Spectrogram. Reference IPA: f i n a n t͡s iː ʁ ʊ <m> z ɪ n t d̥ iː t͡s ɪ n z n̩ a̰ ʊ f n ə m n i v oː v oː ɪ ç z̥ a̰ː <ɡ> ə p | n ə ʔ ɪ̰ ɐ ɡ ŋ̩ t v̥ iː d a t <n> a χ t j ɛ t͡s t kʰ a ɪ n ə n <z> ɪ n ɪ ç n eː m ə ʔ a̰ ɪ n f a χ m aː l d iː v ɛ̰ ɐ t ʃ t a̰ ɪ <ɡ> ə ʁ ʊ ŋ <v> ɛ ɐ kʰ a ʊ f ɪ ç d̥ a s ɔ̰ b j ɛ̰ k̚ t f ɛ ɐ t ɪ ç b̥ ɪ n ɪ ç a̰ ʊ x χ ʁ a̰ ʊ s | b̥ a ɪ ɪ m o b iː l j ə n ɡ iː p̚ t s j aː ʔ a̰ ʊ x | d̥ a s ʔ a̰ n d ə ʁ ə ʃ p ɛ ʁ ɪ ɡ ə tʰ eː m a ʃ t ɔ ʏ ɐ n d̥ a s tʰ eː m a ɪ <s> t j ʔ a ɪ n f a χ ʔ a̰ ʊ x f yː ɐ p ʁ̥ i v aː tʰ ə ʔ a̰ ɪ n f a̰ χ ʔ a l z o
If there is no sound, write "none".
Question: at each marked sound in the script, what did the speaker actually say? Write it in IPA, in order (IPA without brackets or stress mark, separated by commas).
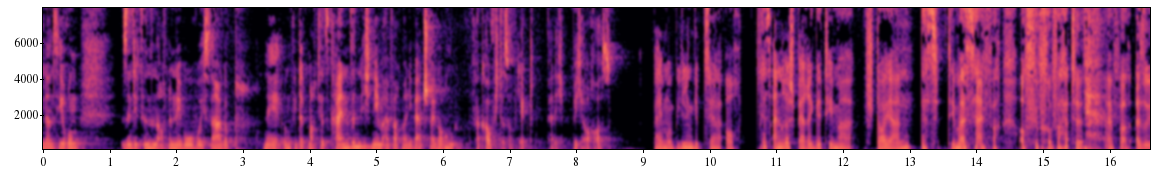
ŋ, ɡ, m, z, ɡ, f, s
